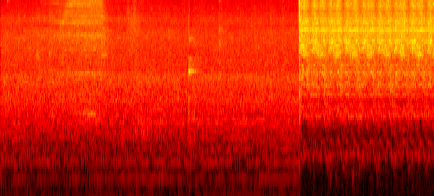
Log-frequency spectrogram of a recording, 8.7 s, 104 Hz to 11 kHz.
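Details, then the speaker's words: Homemade trike with a 1974 Datsun engine, first start attempt: starter cranks about three turns a second, then cuts out, popping through the exhaust but never firing; carburetor suspect (one of two throttle blades not opening), possible vacuum leak or compression issue. "I can hear it popping through the exhaust carburetor's kind of iffy I don't know how that carburetor works"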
